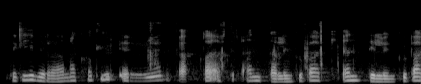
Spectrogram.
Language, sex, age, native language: Icelandic, female, 40-49, Icelandic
